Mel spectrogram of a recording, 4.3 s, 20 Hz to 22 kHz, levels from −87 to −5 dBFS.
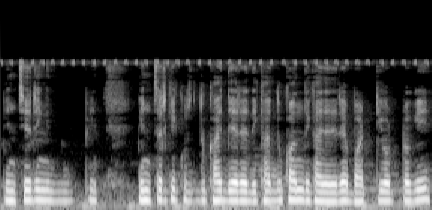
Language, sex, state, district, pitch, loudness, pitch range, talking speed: Hindi, male, Rajasthan, Bikaner, 150 Hz, -15 LUFS, 145-155 Hz, 220 wpm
